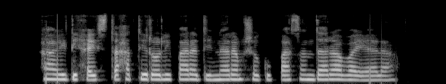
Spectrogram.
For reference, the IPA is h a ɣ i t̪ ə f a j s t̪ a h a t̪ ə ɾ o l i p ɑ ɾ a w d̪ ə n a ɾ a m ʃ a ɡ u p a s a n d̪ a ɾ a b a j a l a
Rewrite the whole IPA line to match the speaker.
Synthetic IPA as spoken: h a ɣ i d̪ ə h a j s t̪ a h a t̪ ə ɾ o l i p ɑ ɾ a d̪ ə n a ɾ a m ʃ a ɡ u p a s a n d̪ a ɾ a w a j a l a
